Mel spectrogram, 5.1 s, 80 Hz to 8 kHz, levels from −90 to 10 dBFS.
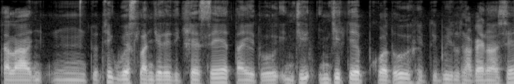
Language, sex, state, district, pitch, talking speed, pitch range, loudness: Nagamese, male, Nagaland, Kohima, 95 Hz, 210 wpm, 90-110 Hz, -18 LUFS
